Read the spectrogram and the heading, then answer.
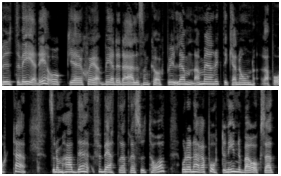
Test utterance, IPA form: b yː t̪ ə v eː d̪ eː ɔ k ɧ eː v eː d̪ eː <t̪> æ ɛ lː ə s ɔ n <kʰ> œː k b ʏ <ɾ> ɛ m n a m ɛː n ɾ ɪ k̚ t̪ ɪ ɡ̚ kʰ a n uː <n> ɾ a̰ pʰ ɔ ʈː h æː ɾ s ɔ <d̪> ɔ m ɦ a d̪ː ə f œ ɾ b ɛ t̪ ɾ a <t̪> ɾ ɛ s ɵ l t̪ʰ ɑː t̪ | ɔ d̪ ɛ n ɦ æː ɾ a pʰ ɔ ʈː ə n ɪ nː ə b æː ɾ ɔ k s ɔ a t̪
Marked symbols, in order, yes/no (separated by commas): no, yes, no, yes, yes, yes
